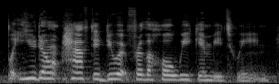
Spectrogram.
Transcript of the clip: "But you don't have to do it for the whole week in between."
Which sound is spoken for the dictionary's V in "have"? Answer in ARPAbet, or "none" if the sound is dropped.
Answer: F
